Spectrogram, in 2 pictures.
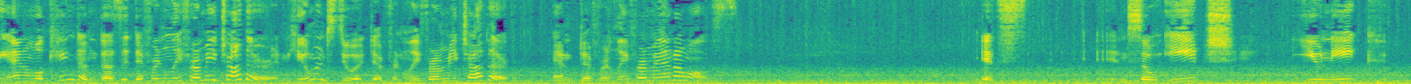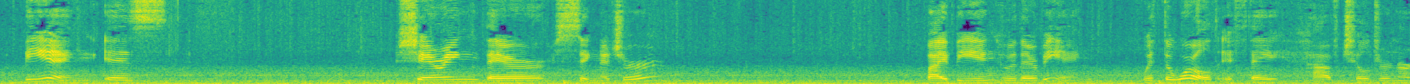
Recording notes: This episode was recorded to myself in the car. Where I am driving and talking out loud to myself about something I want a deeper understanding of. Forgive the audio quality for these car episodes.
